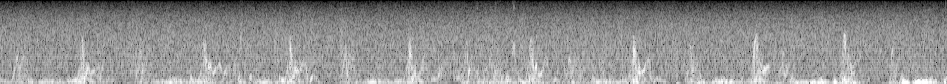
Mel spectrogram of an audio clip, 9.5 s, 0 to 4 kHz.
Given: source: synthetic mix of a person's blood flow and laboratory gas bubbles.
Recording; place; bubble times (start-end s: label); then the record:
Doppler ultrasound of blood flow; precordium
0.76-1.05 s: bubbles
1.27-1.37 s: bubbles
2.33-2.56 s: bubbles
4.34-4.47 s: bubbles
4.50-4.66 s: bubbles
4.71-5.20 s: bubbles
5.47-5.52 s: bubbles
5.63-6.16 s: bubbles
6.19-6.21 s: bubbles
From the record:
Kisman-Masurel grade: 221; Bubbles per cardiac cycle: several, 3 to 8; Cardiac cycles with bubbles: 10 to 50%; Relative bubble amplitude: barely perceptible (0.100 to 0.250); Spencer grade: 2 (many but less than half of the cardiac periods contain bubble signals, singularly or in groups); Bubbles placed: only in the low amplitude regions of the cardiac cycle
